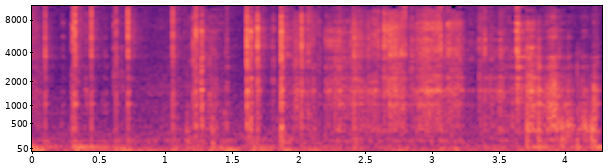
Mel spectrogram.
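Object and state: Bamboo slat panel tapped with nails.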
